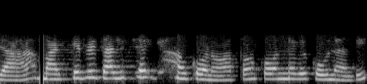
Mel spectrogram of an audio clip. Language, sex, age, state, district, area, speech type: Odia, female, 30-45, Odisha, Cuttack, urban, conversation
